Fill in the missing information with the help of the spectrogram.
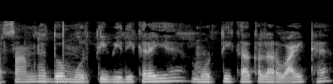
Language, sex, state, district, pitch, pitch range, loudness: Hindi, male, Jharkhand, Ranchi, 120 Hz, 115-135 Hz, -20 LUFS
